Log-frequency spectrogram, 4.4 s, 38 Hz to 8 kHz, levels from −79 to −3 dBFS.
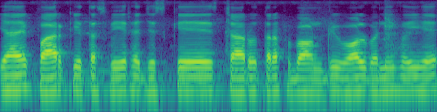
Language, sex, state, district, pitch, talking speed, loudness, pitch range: Hindi, male, Uttar Pradesh, Lucknow, 105 Hz, 190 wpm, -19 LUFS, 100-105 Hz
